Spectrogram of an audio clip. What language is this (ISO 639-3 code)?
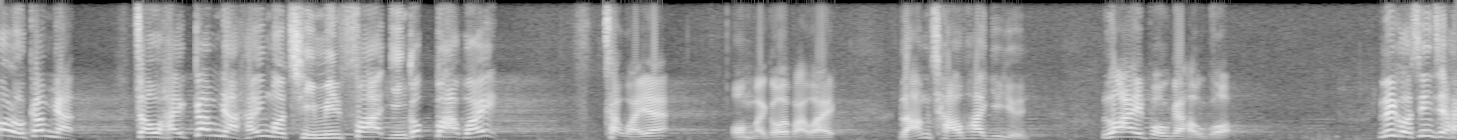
yue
